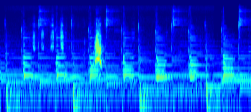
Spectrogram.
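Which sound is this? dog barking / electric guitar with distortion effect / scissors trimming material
dog barking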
